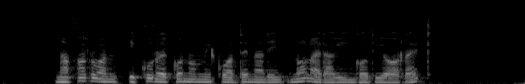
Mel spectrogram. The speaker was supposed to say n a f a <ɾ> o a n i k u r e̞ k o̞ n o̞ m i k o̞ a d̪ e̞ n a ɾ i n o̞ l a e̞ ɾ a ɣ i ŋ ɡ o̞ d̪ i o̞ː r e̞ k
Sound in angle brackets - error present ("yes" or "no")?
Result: yes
